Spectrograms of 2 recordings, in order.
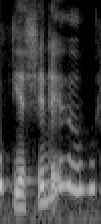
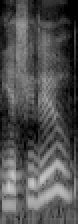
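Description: First: Higher, exaggerated Midwest accent; mock Midwest accent. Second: Said in the usual way. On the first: Teasing Midwesterners who deny their accent, in mock Midwest accent. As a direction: tease with a hammed-up Midwest accent. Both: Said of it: "not this accent that I just did".

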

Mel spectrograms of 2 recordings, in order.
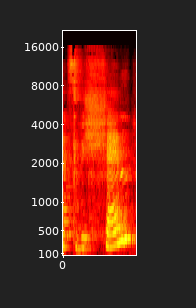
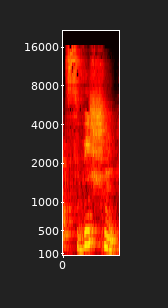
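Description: First: Zwischen as "tsvi-shen", E pronounced, rising at the end; wrong, full E. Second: Zwischen as "tsvish-n", no vowel before the n; E dropped. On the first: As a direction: say zwischen slowly with an open "-en" ending. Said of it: "não é zwischen". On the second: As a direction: go from the sh of zwischen straight into n. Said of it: "Risca o E". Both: Shown as a demonstration.

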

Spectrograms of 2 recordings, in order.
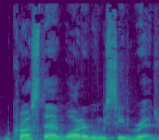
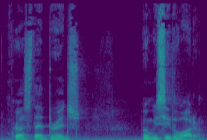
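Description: First: Said in the usual way. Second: Softly muttered correction, much softer; quiet correction. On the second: Real, not acted. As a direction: mumble the fixed phrase under your breath. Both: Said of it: "did I say that backwards".

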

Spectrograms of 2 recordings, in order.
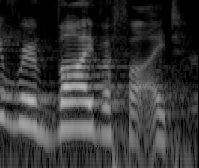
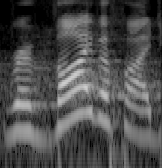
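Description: First: Said in the usual way. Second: Loud, punched Revivified; with passion. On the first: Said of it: "Say revivified". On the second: Shown as a demonstration. Preacher rallies the congregation with passion. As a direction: shout Revivified. like a rallying cry. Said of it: "You've gotta say it with some passion".

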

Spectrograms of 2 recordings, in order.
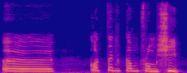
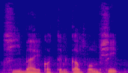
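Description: First: Much higher, louder, in a silly dim voice; mock idiot voice, pitched way up; dumb politician. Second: Mock disgusted repeat; scornful retort. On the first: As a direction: play a clueless MP spouting nonsense. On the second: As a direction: sneer the words back at the fool. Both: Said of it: "telling things like".

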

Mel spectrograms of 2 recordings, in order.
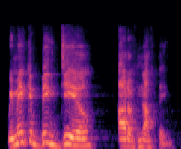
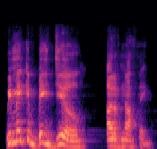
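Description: Both takes have the same delivery.

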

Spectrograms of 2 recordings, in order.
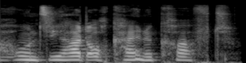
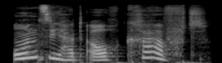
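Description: First: Slow, lightly grumbled dismissal with falling end; a hint of a grumbly bear; grumbling bear. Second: Slow, emphatic rebuttal, lilting up; lightly voiced hare standing its ground; insistent hare. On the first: Bear doubting the snowflake's strength, mild slow grumble. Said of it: "brummte der Bär". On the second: Hare contradicting the bear, slow emphatic insistence. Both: A narrator's reading.

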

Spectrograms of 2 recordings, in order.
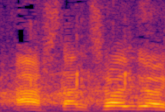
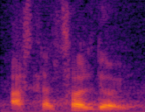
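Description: First: Hasta el sol de hoy declared loud, stress on sol; now proclaim it to the audience; loud ringing Hasta el sol de hoy, falling on sol; loud emphatic repeat. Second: Hasta el sol de hoy said low and soft, dropping away; soft low hasta el sol de hoy, falling on sol; quiet aside. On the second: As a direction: murmur it under your breath first. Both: Shown as a demonstration.

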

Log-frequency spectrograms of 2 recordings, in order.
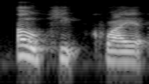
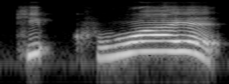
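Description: First: Restrained telling-off at normal pitch; mild holler. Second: High, loud, drawn-out holler. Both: A narrator's reading. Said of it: "hollered Fern".

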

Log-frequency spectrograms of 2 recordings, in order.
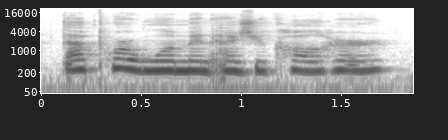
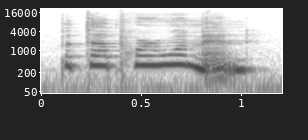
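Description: First: Measured echo. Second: Much higher-pitched, dismayed objection; pleading protest. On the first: Poirot quotes his friend's phrase back, composed. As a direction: hand the phrase back, unmoved. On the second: Friend pleads with Poirot for the robbed wife, protesting. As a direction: protest on her behalf. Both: A narrator's reading.

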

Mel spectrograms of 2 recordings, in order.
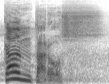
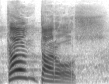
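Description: First: Cántaros drawn out loud and slow, falling; call-and-response. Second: Cántaros shouted out slow, falling at the end; louder. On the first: Preacher leads the church in repeating, loud and slow. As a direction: model cántaros slowly for them to repeat. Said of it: "Diga conmigo". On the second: Preacher pushes the church to say it strongly, loud. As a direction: say cántaros fully loud now. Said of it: "dígalo fuerte". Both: Shown as a demonstration.

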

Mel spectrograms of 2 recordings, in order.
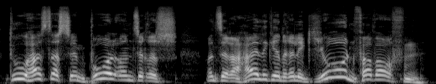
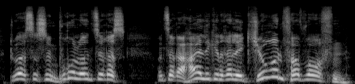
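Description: First: High, loud accusing cry; shouting. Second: High, loud accusing shout; full shout. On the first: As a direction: hurl the accusation. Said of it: "schrie der Anhänger". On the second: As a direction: throw the charge with fury. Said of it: "Das kann besser interpretiert werden". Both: Acted.

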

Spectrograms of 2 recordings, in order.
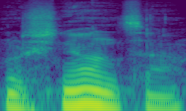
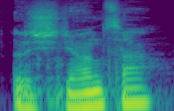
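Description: First: Lśniąca, with a falling tune as the voice cracks; voice breaking. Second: Lśniąca? asked with a rising tune; startled question. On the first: Elf says Lśniąca, his voice breaking. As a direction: let the name Lśniąca break off in sorrow. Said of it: "głos mu się załamał". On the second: Elf asks about Lśniąca in a startled question. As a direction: elf hears the name and asks, surprised. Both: Acted.

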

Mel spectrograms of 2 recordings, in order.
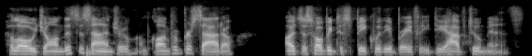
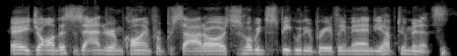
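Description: First: Matched calm energy. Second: Rushed, overeager pitch; too fast, too much energy. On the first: Rep matching a calm prospect, steady and measured. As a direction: bring it down to the prospect's level. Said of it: "you should be like". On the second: Rep overwhelming a calm prospect with speed and energy. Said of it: "You're going too fast, too much energy". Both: Shown as a demonstration.

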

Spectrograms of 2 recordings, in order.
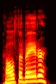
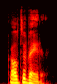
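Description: First: Cultivator? tried with a questioning rise; unsure try at Cultivator with a rising tune; testing the stress. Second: Cultivator. said lower, softer, falling; settling the stress. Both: Shown as a demonstration. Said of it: "do the right emphasis on the syllable?".

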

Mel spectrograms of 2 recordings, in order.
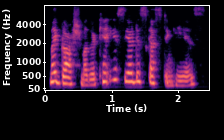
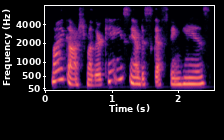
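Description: First: Said in the usual way. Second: Mocking squeaky voice, pitched up at the start; high squeaky mimicry. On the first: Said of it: "mimicked Philip". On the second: Brother mimicking his sister's complaint, high and squeaky. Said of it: "mimicked Philip in a high, squeaky voice".

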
